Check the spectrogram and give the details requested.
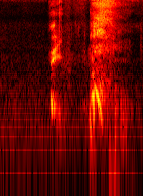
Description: Quite a bit of hitching in this one and one explosive sneeze in the mix as well!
